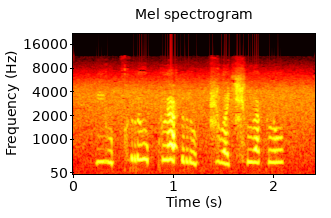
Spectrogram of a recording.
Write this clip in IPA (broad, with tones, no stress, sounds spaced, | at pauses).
j u˨˩ ʔ kʰ r ɤː˥˩ p̚ k l a˥˩ ʔ r u˨˩ ʔ t͡ɕ u˨˩ a̯ t͡ɕʰ ɯ˧ a̯ k l o˦˥ k̚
